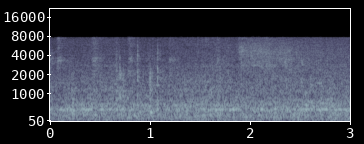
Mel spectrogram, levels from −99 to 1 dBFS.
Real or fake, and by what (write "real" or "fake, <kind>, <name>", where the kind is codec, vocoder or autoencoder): real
